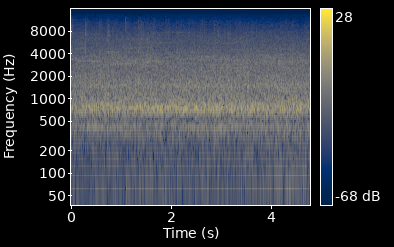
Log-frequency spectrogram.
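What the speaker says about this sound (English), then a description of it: "And the crowd is roaring." Steady, loud crowd roar filling a football stadium as Detroit Lions play Buffalo Bills in 1997, a continuous wash of massed voices without breaks.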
